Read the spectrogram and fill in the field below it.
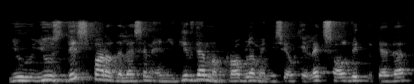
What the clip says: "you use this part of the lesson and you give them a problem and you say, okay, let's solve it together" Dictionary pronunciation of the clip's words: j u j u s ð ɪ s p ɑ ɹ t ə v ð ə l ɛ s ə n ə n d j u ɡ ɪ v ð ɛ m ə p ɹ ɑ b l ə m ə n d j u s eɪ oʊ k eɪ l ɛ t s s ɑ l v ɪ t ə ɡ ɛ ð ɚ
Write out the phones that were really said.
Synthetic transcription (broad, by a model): j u j u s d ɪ s p ɑ ɹ t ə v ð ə l ɛ s ə n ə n j u ɡ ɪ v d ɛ m ə p ɹ ɑ b l ə m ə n j u s eɪ oʊ k eɪ l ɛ t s s ɑ l v ɪ t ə ɡ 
